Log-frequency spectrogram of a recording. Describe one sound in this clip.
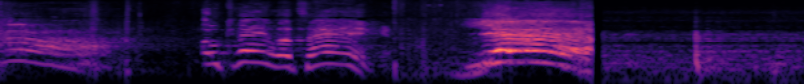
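A young man shouts excitedly up close.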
